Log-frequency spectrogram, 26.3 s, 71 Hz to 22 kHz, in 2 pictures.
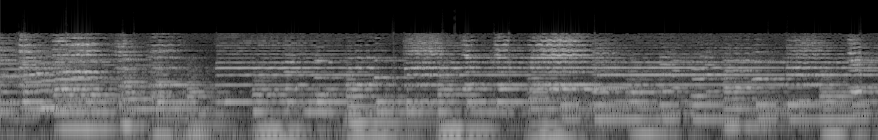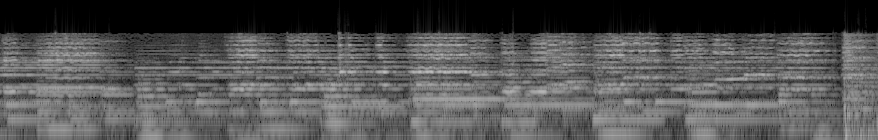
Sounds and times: Tender music: 0:00.0 - 0:26.3.

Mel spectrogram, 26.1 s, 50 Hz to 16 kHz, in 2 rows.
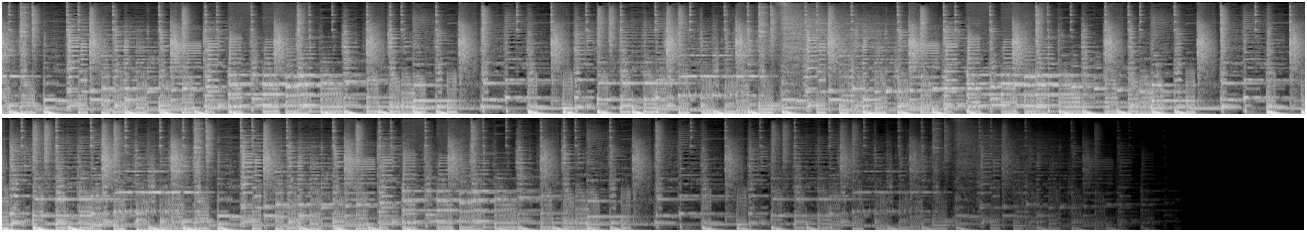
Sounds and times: Video game music: 0:00.0 - 0:24.2.

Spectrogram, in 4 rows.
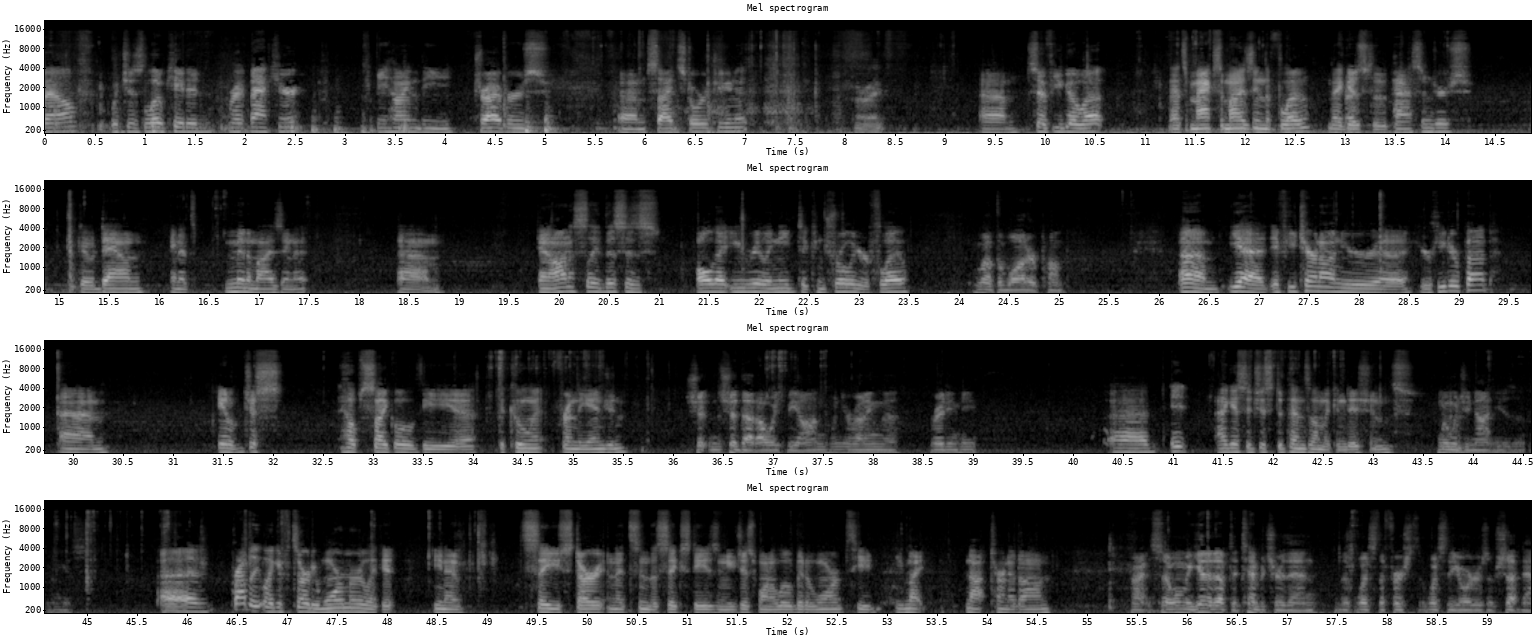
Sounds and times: Speech: 0:00.0 - 0:02.6, 0:03.2 - 0:05.1, 0:05.7 - 0:07.1, 0:08.1 - 0:08.4, 0:09.4 - 0:10.6, 0:11.2 - 0:14.3, 0:15.2 - 0:17.5, 0:18.4 - 0:18.8, 0:19.8 - 0:23.6, 0:24.2 - 0:25.1, 0:26.2 - 0:30.4, 0:31.4 - 0:35.6, 0:36.2 - 0:39.1, 0:40.3 - 0:45.0, 0:45.7 - 0:48.8, 0:49.4 - 0:54.7, 0:55.4 - 0:59.4.

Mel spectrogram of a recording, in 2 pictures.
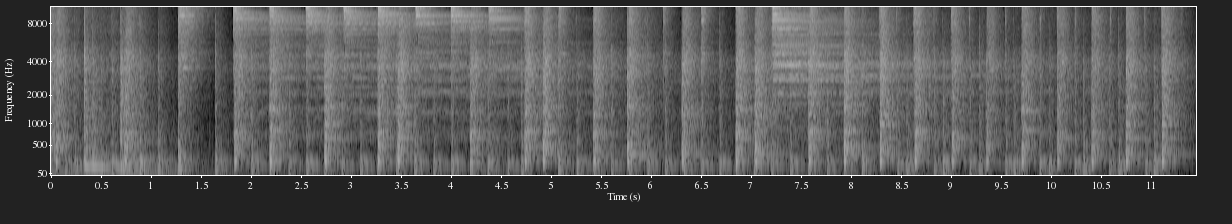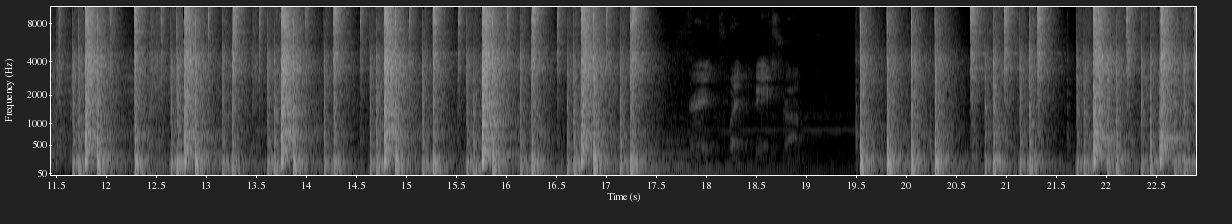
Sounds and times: Drum roll: 0:00.0 - 0:17.5, 0:19.5 - 0:22.9
Drum kit: 0:00.0 - 0:17.6, 0:19.5 - 0:22.9.

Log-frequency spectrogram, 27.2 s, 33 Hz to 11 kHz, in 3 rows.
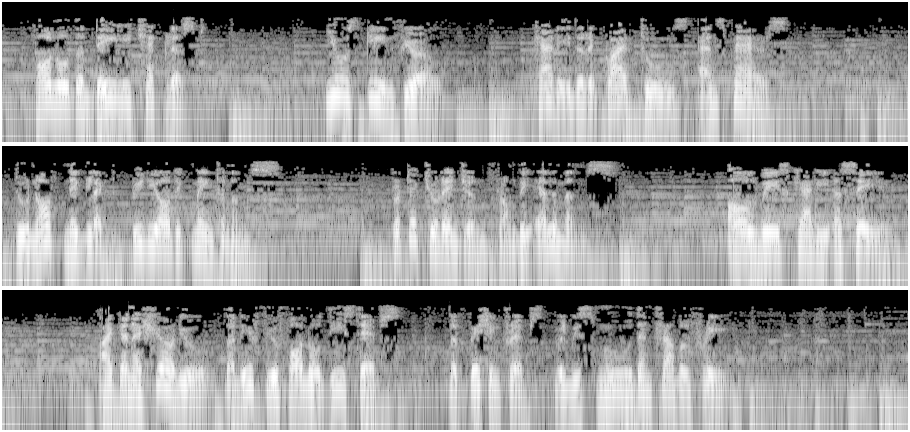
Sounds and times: Music: 0:00.0 - 0:27.1
Speech: 0:00.3 - 0:02.0, 0:03.2 - 0:04.4, 0:05.4 - 0:07.9, 0:09.2 - 0:11.8, 0:13.0 - 0:15.2, 0:16.3 - 0:18.0, 0:19.1 - 0:25.5.

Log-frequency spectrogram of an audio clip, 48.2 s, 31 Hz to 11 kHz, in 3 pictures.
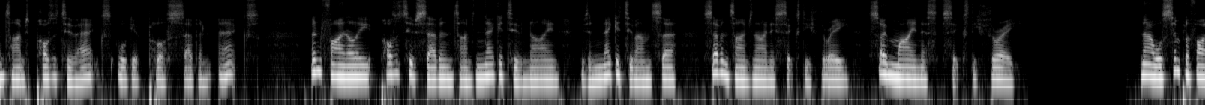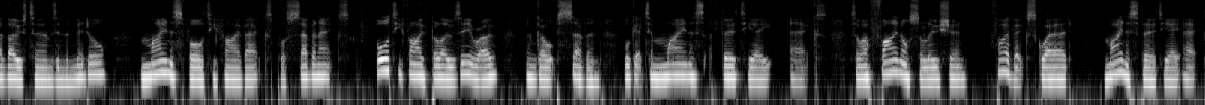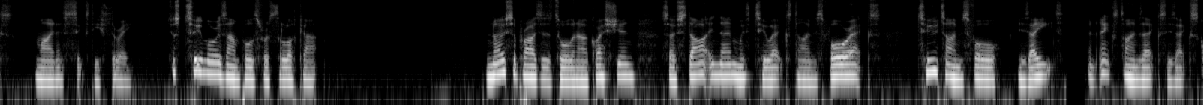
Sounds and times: Speech: 0:00.0 - 0:03.5, 0:04.1 - 0:13.7, 0:15.2 - 0:36.5, 0:38.6 - 0:48.1.

